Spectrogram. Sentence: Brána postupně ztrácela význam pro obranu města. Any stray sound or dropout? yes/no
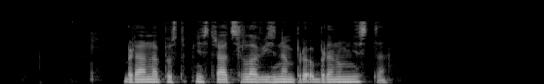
no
